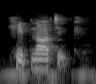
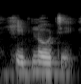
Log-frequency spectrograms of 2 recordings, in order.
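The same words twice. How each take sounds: First: "Hypnotic" as "hip-NOT-ik", short open O; raised pitch, stressed "NOT" in "Hypnotic"; correct pronunciation. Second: "hypnotic" with a long O, "hip-NOH-tik"; wrong pronunciation. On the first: Teacher modelling the right word, correct pronunciation. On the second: Teacher showing learners the mistake, wrong pronunciation. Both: Shown as a demonstration. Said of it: "not hypnotic".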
